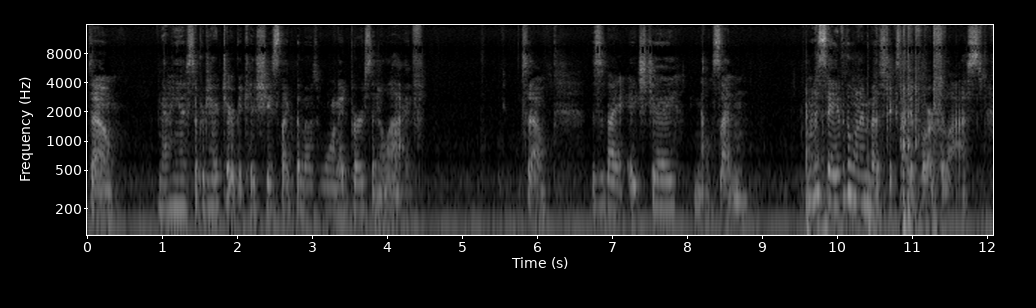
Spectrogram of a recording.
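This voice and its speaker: A woman speaks at a moderate pace with long, frequent pauses. Room echo is audible, and background noise is noticeable. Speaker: book YouTuber. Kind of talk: casual vlog chat. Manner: animated.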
